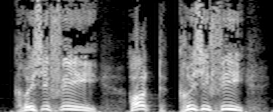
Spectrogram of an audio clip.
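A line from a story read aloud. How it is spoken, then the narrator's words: Hateful crowd shouting. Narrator (French): crie la foule haineuse et aveugle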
